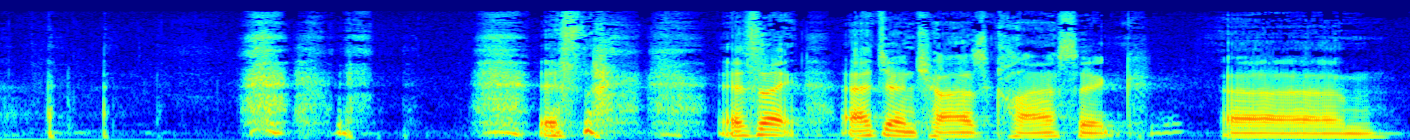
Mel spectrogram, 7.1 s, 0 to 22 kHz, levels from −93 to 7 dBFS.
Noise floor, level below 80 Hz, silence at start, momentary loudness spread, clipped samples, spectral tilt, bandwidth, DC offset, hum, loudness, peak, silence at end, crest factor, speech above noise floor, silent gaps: -58 dBFS; -52 dBFS; 0.25 s; 18 LU; under 0.1%; -5.5 dB/octave; 16 kHz; under 0.1%; none; -20 LUFS; -2 dBFS; 0.1 s; 20 dB; 39 dB; none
